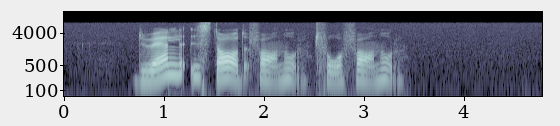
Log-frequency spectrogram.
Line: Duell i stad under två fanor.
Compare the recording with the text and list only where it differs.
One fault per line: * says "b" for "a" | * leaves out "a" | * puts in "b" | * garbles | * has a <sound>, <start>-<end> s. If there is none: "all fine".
* says "fanor" for "under"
